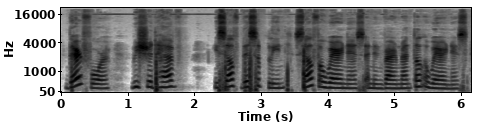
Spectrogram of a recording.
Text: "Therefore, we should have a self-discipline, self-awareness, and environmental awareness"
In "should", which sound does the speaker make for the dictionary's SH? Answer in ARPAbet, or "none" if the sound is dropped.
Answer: SH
